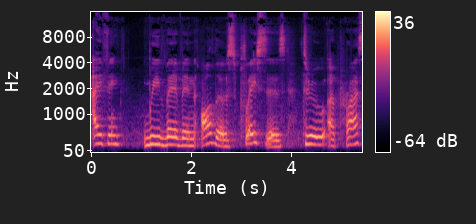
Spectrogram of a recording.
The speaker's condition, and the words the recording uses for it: ALS (motor neuron disease). Yeah, that ALS has begun to impact my mouth.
